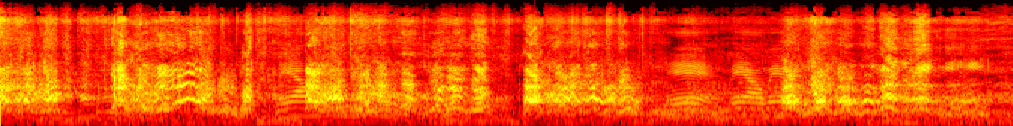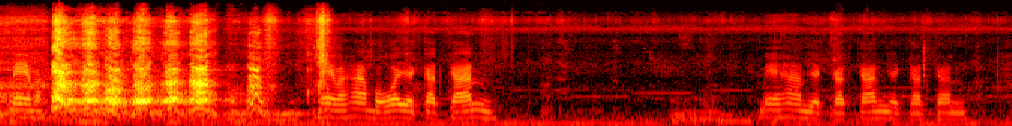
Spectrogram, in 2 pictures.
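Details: Bangkaew dog named Baitoey, a very grimy female: a burst of loud, rough, rapid barks for about ten seconds, then sparse higher whining, yelping calls with a human voice nearby.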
